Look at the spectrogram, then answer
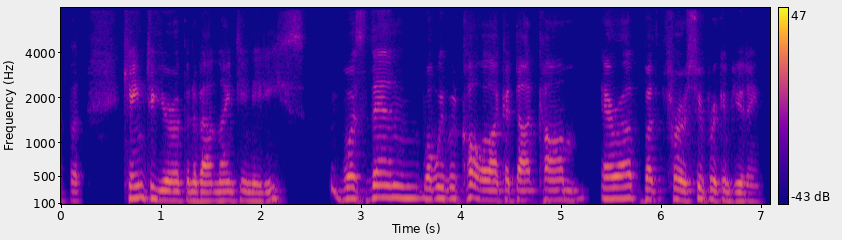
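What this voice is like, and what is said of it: Non-European accent. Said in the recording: “as you probably can detect from the accent, I'm not native to the European environment”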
